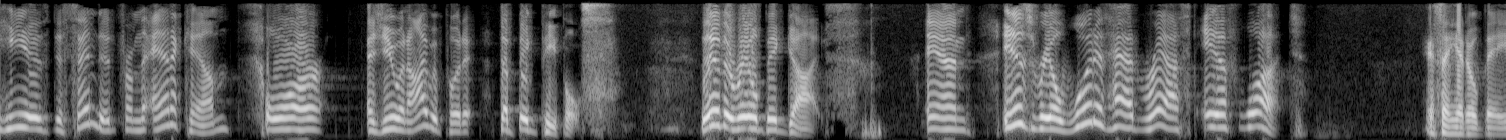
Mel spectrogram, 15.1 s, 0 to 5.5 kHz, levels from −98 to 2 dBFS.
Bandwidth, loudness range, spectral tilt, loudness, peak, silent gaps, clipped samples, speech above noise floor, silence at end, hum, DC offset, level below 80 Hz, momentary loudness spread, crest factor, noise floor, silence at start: 5.4 kHz; 4 LU; -5.5 dB/octave; -20 LUFS; -2 dBFS; none; under 0.1%; 49 dB; 0 s; none; under 0.1%; -68 dBFS; 15 LU; 20 dB; -69 dBFS; 0 s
